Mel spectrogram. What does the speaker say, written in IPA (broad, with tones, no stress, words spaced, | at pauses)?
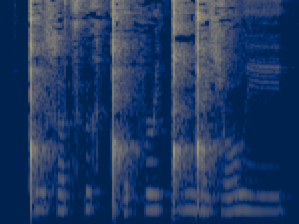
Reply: ǃiː˧ɬɤ˧ t͡sʰɯ˧xǃʰe˨ʔ fɹi˧ɡ͡ǃɔ˦ ŋ͡ǃɛ˧ ɕoː˨˦βiː˧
